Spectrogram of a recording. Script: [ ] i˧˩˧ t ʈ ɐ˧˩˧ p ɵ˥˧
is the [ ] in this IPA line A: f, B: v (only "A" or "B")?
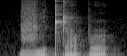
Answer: B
